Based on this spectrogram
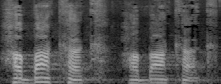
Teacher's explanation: with emphasis on the second syllable is probably best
